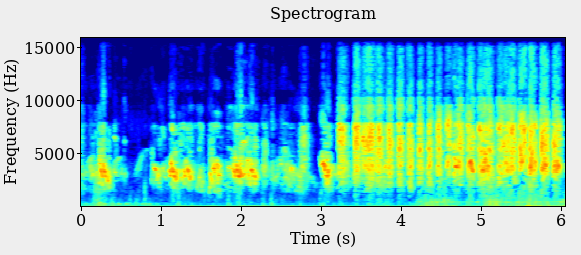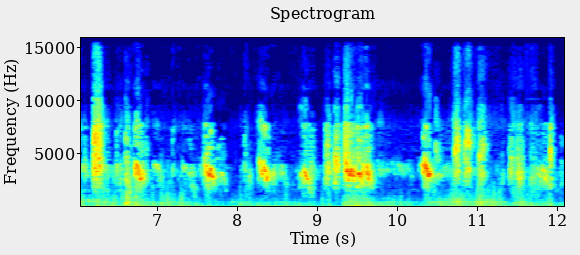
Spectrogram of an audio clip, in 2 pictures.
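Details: Harsh, rasping budgerigar warble that runs almost without a break. It swells into a dense, fizzing stretch midway, then breaks into choppy buzzy phrases.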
